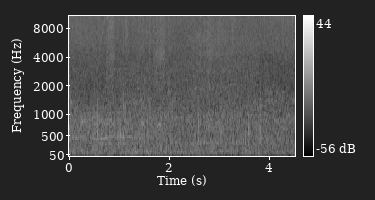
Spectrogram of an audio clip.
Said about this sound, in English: Wind is just ridiculous right now. Hope nobody's flying those little Cessnas today over at the airport nearby, because it would be dangerous. I don't know what the wind speed is, but it's got to be up there in these gusts.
